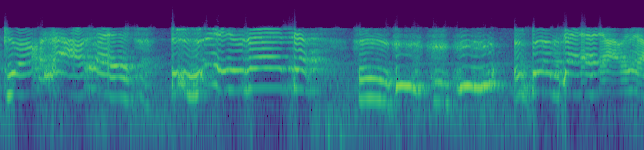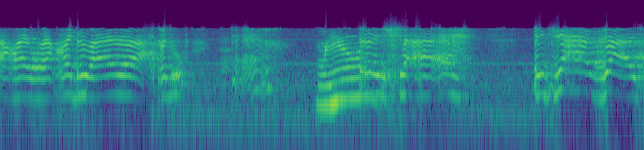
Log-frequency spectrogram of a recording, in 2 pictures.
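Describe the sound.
A baby babbles and coos, stringing together pitch-sliding syllables as if trying to talk, with a few giggly bursts and brief pauses between phrases.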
